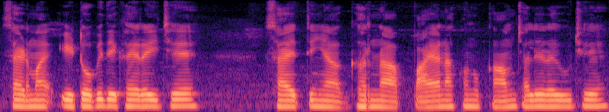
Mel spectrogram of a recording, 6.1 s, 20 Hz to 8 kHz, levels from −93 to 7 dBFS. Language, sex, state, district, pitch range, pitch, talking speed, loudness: Gujarati, male, Maharashtra, Mumbai Suburban, 115-125 Hz, 120 Hz, 165 wpm, -15 LUFS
